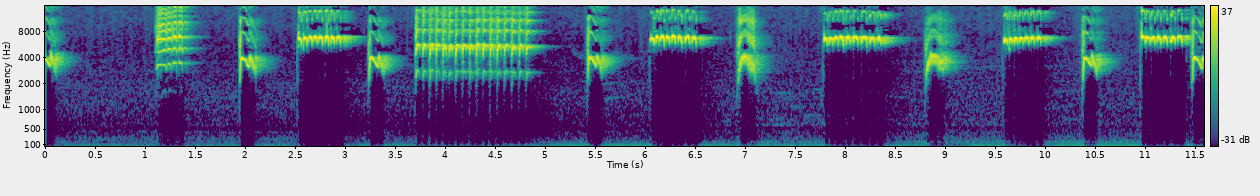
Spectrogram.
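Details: Chinese bulbul training song for competition songbirds with sharp, dense harsh fillers: high whistled notes that slur downward, repeated about every second, broken by a buzzy pulsed rattle and short high trills, over a faint low hum.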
